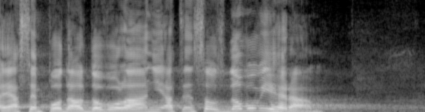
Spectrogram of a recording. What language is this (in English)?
Czech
